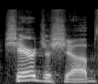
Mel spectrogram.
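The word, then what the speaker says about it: Shear-jashub: Then the Lord said to Isaiah, go out now to meet Ahaz, you and Sher-Shajab, I don't even know how to say it, Sher-Jashub, sorry about that,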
